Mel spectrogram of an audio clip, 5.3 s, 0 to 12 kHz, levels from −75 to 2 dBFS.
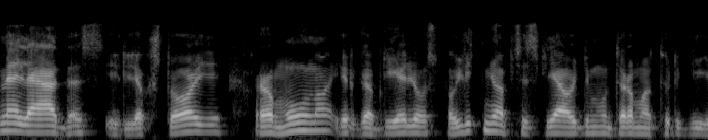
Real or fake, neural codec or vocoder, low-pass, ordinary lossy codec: fake; codec, 16 kHz, 4 kbps, FunCodec, trained on LibriTTS, 50 frames a second; 7.2 kHz; Opus, 16 kbps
